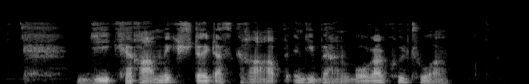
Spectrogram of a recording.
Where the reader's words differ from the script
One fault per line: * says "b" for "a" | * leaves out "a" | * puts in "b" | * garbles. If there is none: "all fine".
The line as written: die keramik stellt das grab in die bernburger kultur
all fine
